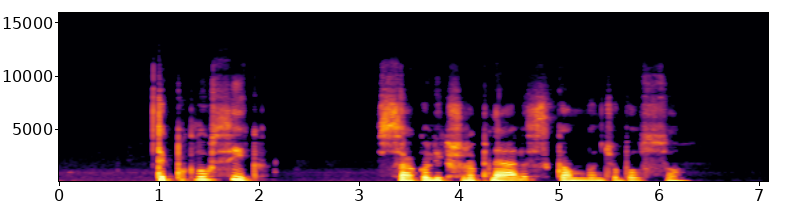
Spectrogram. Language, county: Lithuanian, Alytus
